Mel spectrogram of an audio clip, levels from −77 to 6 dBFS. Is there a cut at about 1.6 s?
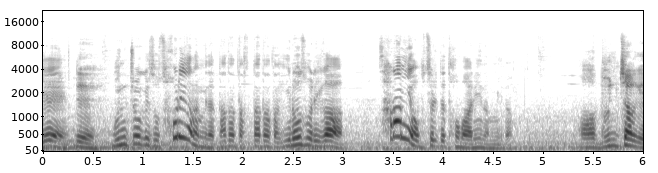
no; 0 cuts

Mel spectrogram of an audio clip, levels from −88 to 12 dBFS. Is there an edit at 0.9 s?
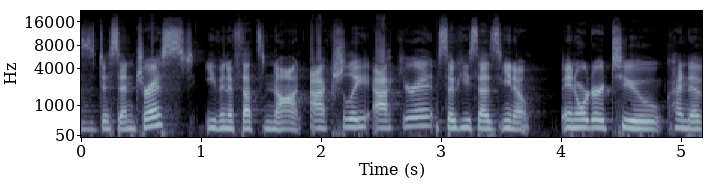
no; 1 cut; at 3.0 s

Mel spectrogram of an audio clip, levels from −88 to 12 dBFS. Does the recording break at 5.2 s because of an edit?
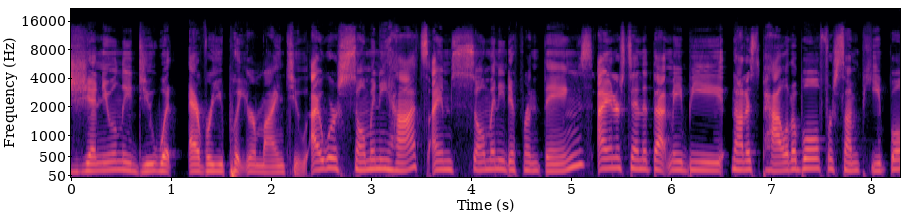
yes; 3 cuts; at 2.3 s, 5.2 s, 6.7 s

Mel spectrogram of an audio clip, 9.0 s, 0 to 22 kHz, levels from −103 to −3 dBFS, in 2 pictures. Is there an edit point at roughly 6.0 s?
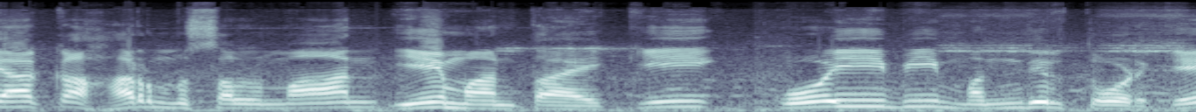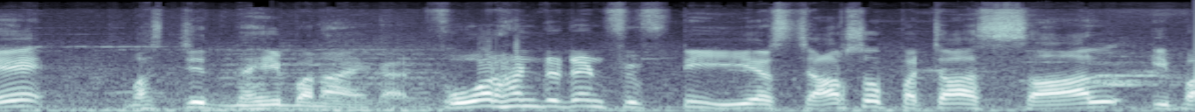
yes; 3 cuts; at 1.4 s, 2.8 s, 6.0 s

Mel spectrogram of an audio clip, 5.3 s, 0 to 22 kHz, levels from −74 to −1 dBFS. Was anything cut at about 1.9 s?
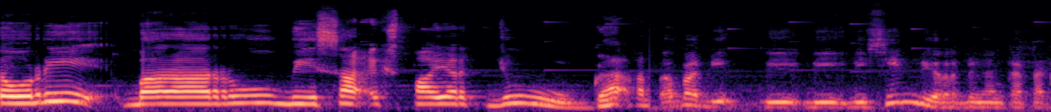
no; 1 cut; at 3.2 s

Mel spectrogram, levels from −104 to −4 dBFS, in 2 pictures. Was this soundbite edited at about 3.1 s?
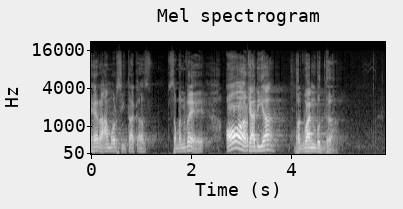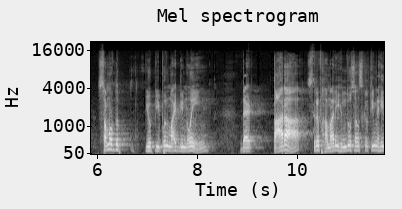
yes; 1 cut; at 3.1 s

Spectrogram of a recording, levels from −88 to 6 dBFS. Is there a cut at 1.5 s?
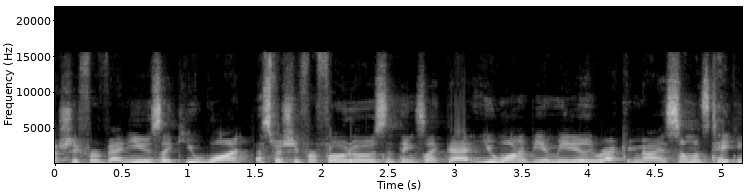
yes; 1 cut; at 1.5 s

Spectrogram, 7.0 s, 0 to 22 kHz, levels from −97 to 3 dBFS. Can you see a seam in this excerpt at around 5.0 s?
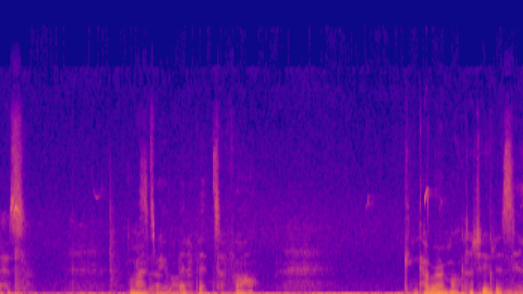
no; 1 cut; at 2.2 s

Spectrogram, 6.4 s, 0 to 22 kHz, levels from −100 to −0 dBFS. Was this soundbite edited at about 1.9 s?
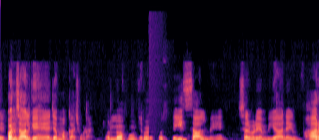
no; 1 cut; at 3.1 s

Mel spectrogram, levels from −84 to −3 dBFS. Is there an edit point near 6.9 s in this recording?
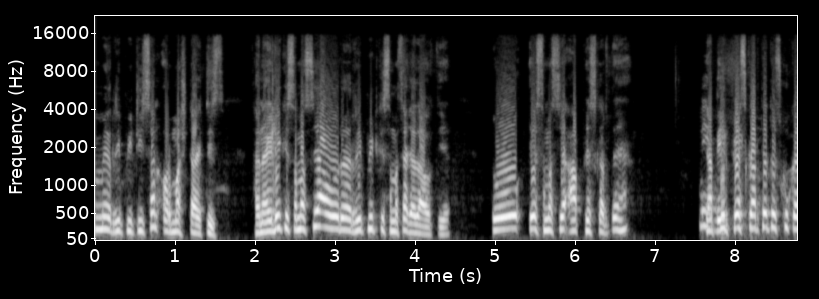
no; 0 cuts

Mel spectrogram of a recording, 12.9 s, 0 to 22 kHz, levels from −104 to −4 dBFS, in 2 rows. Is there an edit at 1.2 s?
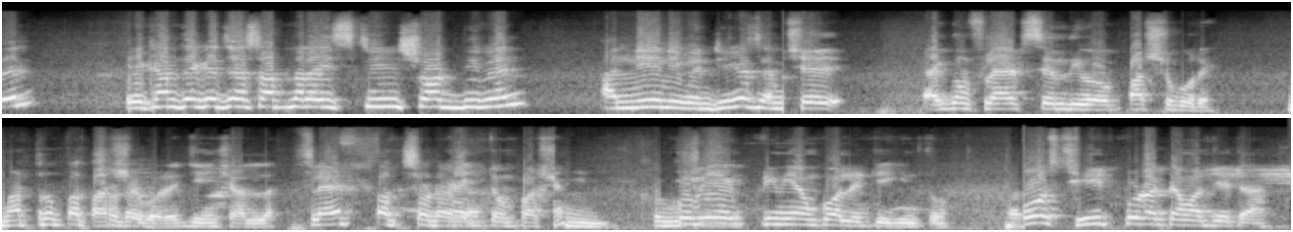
no; 3 cuts; at 3.9 s, 9.2 s, 11.6 s

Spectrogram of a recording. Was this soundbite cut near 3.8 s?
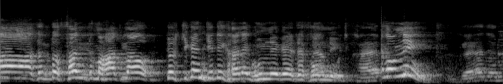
yes; 1 cut; at 3.8 s

